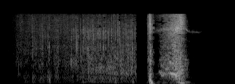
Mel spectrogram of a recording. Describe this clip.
FX bow&arrow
